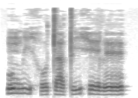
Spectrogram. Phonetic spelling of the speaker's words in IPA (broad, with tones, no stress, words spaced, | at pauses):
ũ˦mi˦˨ ho˨ta˨ti˨˦ he˦˨lɛ̃˧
